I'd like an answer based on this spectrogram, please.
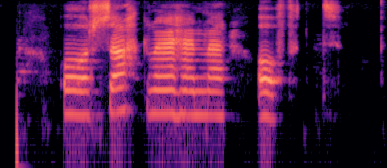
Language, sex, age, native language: Icelandic, female, 5, Icelandic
